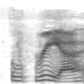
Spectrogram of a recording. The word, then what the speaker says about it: rya: about with the knots I would say Rya what's the Ria is closer to the Norwegian one Ria yeah Ria um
